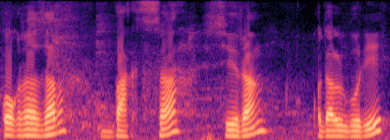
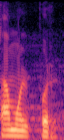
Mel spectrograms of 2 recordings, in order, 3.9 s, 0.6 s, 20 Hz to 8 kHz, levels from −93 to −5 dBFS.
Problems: low volume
